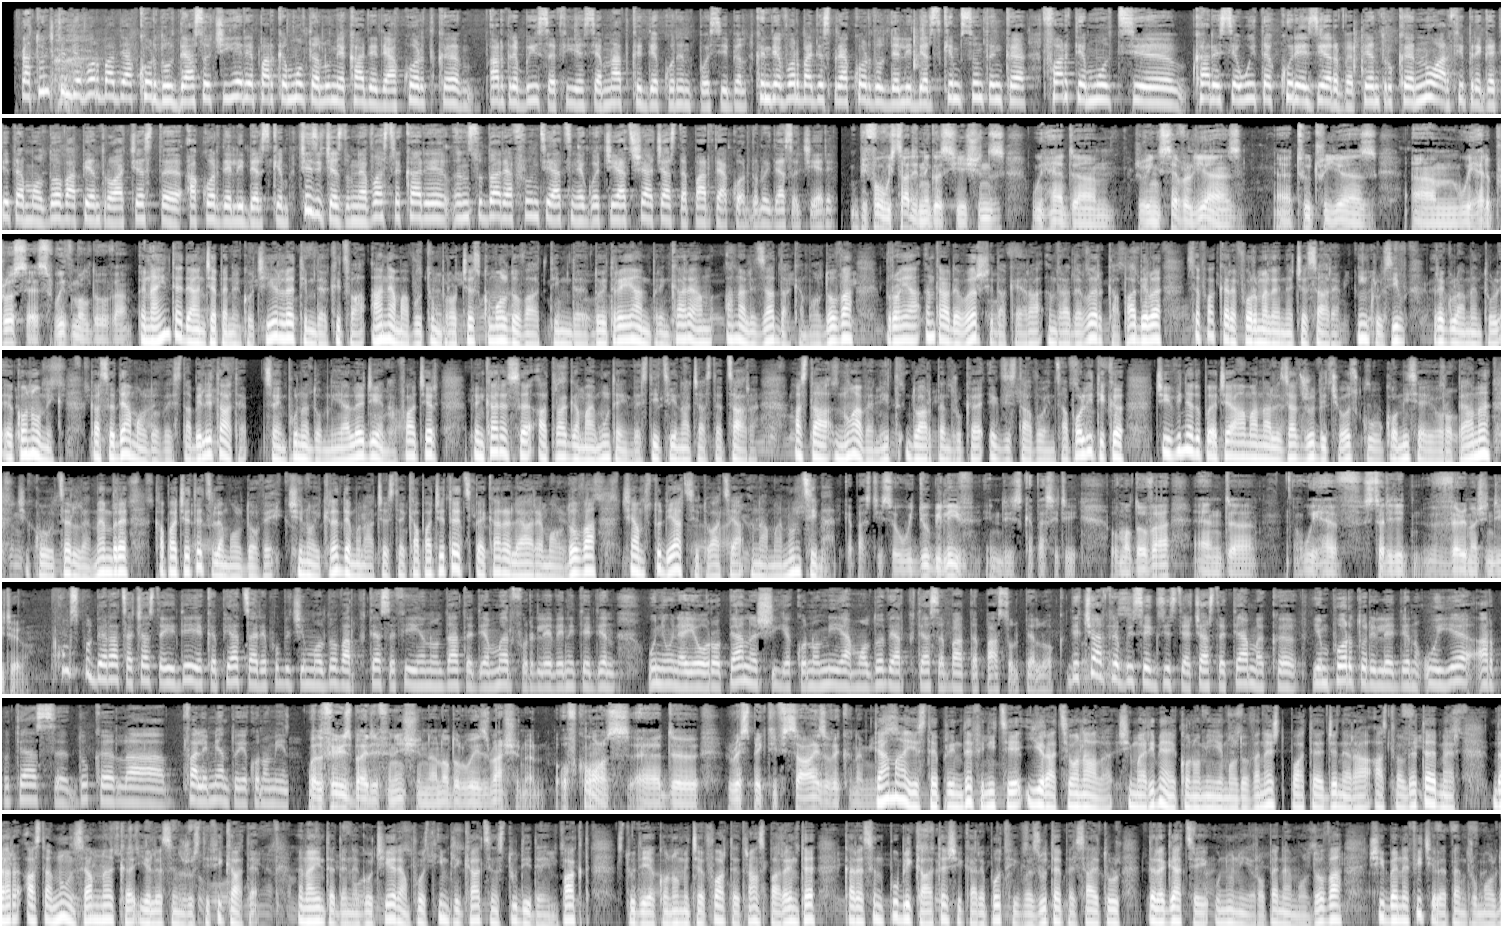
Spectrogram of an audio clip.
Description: Interviu cu negociatorul principal al UE pentru Acordul de Liber Schimb, Luc Devigne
